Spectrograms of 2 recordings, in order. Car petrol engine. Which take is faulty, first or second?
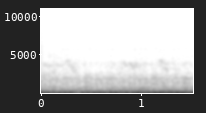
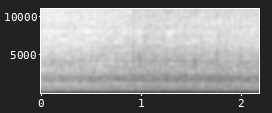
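first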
